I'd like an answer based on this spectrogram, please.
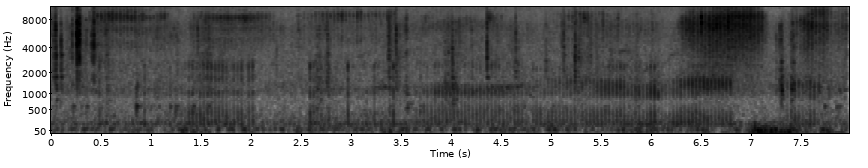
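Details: Stray cat purring on a sunny cat island under blue sky, a quiet, continuous low vibrating rumble with a louder close thump near the end, plus light rustling and faint background hiss.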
